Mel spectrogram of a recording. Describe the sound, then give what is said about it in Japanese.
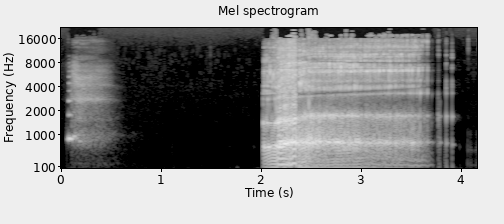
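A long, loud, deliberately performed voiced burp lasting over a second, coarse and rumbling. It is preceded by a short, faint breathy sound and followed by a couple of tiny trailing gulps. “ゲップ出ちゃった”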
